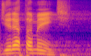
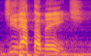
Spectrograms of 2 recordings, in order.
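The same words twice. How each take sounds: First: It is said plainly, without special conviction. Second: It is said with a believer's conviction.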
